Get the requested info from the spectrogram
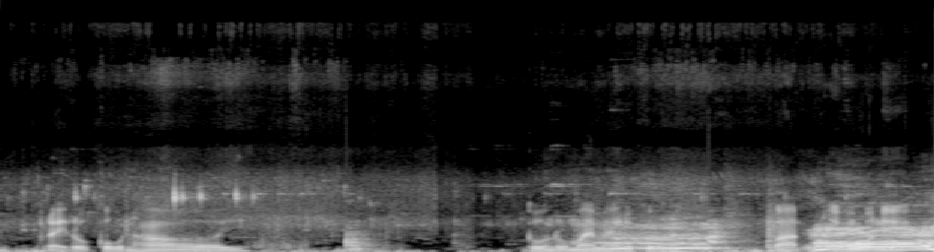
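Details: Young calf separated from its mother and crying for her: a wavering moo, then a pause of rustling, then a run of loud, quick, rising and falling bleating moos that grow harsher at the end.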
